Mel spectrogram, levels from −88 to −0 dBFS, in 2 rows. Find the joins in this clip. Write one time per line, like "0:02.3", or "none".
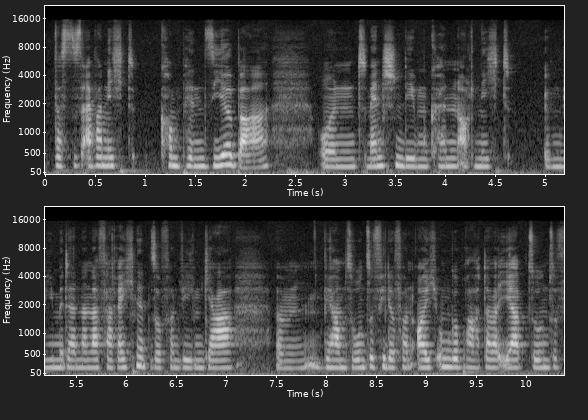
0:03.2
0:04.2
0:06.2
